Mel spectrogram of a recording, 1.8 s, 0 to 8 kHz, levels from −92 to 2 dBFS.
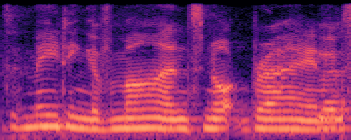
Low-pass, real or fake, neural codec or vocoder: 7.2 kHz; real; none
